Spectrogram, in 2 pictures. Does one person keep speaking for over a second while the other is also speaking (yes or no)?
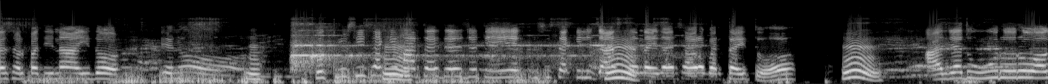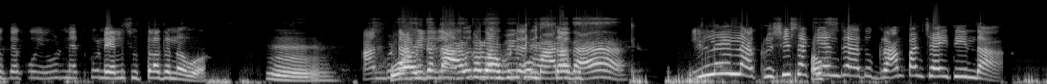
yes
